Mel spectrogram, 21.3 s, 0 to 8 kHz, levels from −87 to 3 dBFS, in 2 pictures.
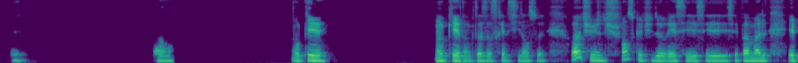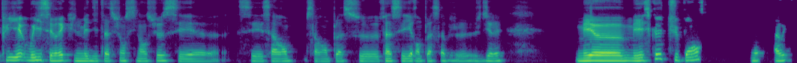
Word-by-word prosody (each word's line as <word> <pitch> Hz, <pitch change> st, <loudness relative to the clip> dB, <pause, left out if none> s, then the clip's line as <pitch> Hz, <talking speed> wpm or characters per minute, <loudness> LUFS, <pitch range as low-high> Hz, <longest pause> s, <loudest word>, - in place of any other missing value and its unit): Ouais. 135 Hz, 0 st, -13 dB, 1.7 s
Ah. 120 Hz, 0 st, -5 dB, 1.6 s
OK. 120 Hz, +1 st, +2 dB, 1.5 s
OK, 120 Hz, +1 st, -1 dB
donc 110 Hz, +1 st, -8 dB
toi, 115 Hz, -, -2 dB
ça 115 Hz, -1 st, -5 dB
serait 115 Hz, -, -5 dB
le 115 Hz, -, -8 dB
silence, 120 Hz, 0 st, -7 dB
ouais. -, -, -7 dB, 0.3 s
Oh, -, -, +5 dB
tu 130 Hz, -, -2 dB
tu -, -, -5 dB
je 125 Hz, -, -4 dB
penses 185 Hz, +2 st, 0 dB
que 135 Hz, -, -5 dB
tu 125 Hz, 0 st, -9 dB
devrais 115 Hz, -1 st, -2 dB
essayer 115 Hz, 0 st, -3 dB
c'est 115 Hz, 0 st, -4 dB
c'est 120 Hz, -, -8 dB
pas 120 Hz, -1 st, 0 dB
mal 125 Hz, 0 st, 0 dB, 0.3 s
et 125 Hz, 0 st, 0 dB
puis, 145 Hz, +3 st, +3 dB
oui, 145 Hz, +1 st, +1 dB
c'est 135 Hz, -3 st, +5 dB
vrai 130 Hz, +3 st, +3 dB
qu'une 130 Hz, -3 st, -6 dB
méditation 115 Hz, +1 st, -3 dB
silencieuse 125 Hz, +2 st, -2 dB
c'est, 105 Hz, -1 st, -3 dB
heu, 105 Hz, 0 st, -7 dB, 0.3 s
c'est 110 Hz, -1 st, -6 dB
ça 110 Hz, 0 st, -1 dB
remp 110 Hz, +2 st, -3 dB
ça 110 Hz, -, -6 dB
remplace, 105 Hz, +3 st, -3 dB
heu, 110 Hz, -1 st, -5 dB
enfin, 110 Hz, 0 st, +1 dB
c'est 115 Hz, 0 st, +2 dB
irremplaçable, 115 Hz, +2 st, -3 dB
je 115 Hz, 0 st, -10 dB
je 115 Hz, -, -10 dB
dirais 120 Hz, +1 st, -4 dB, 1.0 s
mais 120 Hz, +1 st, +9 dB
heu, 125 Hz, -1 st, +9 dB
mais 125 Hz, 0 st, +2 dB
est-ce 135 Hz, 0 st, +2 dB
que 220 Hz, +1 st, +5 dB
tu 195 Hz, -8 st, -3 dB
penses 150 Hz, +6 st, +3 dB, 0.7 s
oh, 120 Hz, 0 st, -2 dB, 0.2 s
ah 115 Hz, -, +3 dB
oui? 130 Hz, -, -2 dB
120 Hz, 160 wpm, -23 LUFS, 115-125 Hz, 1.7 s, mais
